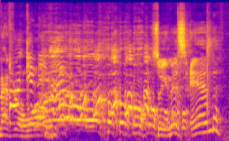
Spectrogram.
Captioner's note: laughter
